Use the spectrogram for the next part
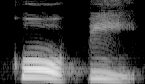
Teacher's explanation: पहले क और अपि यह दो शब्द थे उनमें संधि अगर की तो अ का लोप हो जाता है। अदृश्य हो जाता है और यही दिखाने के लिए अवग्रह चिन्ह का प्रयोग यहां पे किया हुआ है।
